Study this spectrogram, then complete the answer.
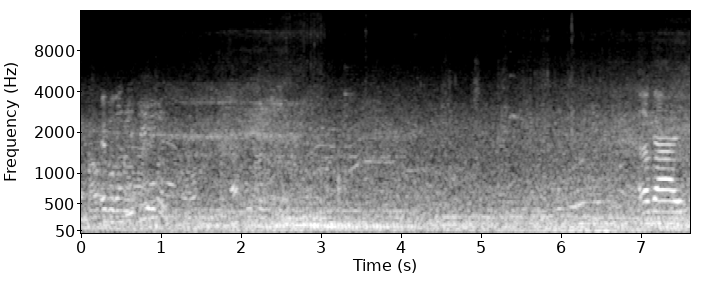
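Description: Several young men talk and laugh together nearby, outdoors.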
